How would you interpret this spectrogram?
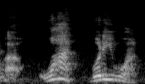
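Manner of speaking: high-pitched impatient phone reply; impatient retort. Retold or imitated. Acts friend's impatient phone reply.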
